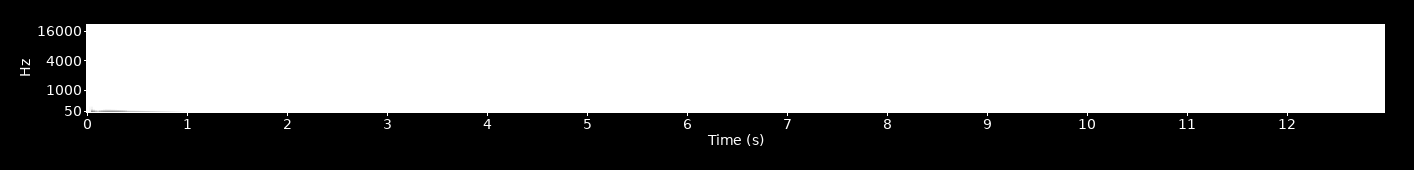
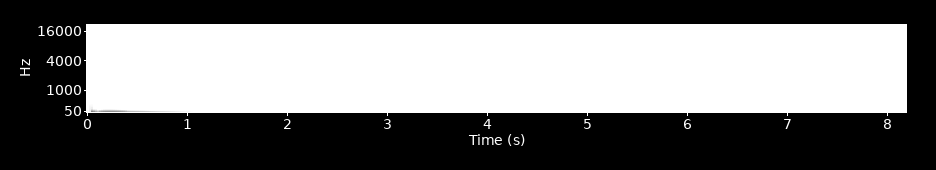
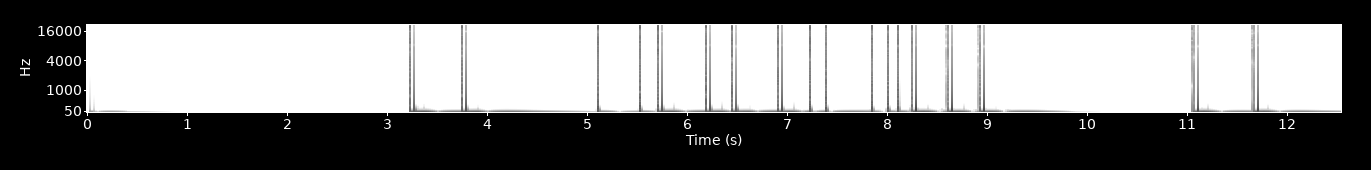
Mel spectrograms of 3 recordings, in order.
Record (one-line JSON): {"three_cough_length": "13.0 s", "three_cough_amplitude": 581, "three_cough_signal_mean_std_ratio": 0.18, "cough_length": "8.2 s", "cough_amplitude": 704, "cough_signal_mean_std_ratio": 0.23, "exhalation_length": "12.5 s", "exhalation_amplitude": 32768, "exhalation_signal_mean_std_ratio": 0.36, "survey_phase": "beta (2021-08-13 to 2022-03-07)", "age": "65+", "gender": "Male", "wearing_mask": "No", "symptom_cough_any": true, "symptom_runny_or_blocked_nose": true, "symptom_sore_throat": true, "symptom_fatigue": true, "symptom_loss_of_taste": true, "symptom_other": true, "symptom_onset": "2 days", "smoker_status": "Never smoked", "respiratory_condition_asthma": true, "respiratory_condition_other": false, "recruitment_source": "Test and Trace", "submission_delay": "2 days", "covid_test_result": "Positive", "covid_test_method": "RT-qPCR", "covid_ct_value": 19.4, "covid_ct_gene": "ORF1ab gene"}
